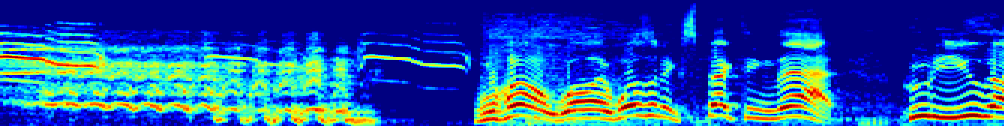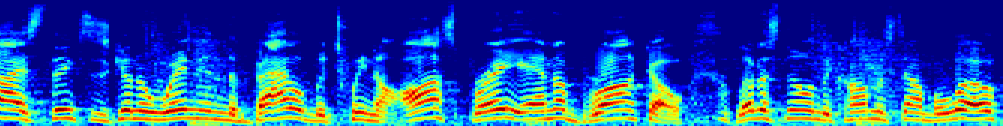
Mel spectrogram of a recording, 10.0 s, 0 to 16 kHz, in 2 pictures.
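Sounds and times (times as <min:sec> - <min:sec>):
bird of prey shrill cry: 0:00.0 - 0:02.5
horse whinnying: 0:00.0 - 0:02.5.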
